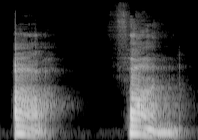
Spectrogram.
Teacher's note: Next comes A as in angel or fun. This vowel is similar to English's A as in father, but it's a bit more forward in your mouth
